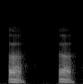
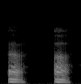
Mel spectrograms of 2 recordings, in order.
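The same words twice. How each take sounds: Both takes have the same delivery.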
